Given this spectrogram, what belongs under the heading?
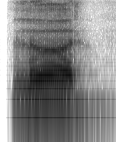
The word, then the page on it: laaer: Kashmiri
